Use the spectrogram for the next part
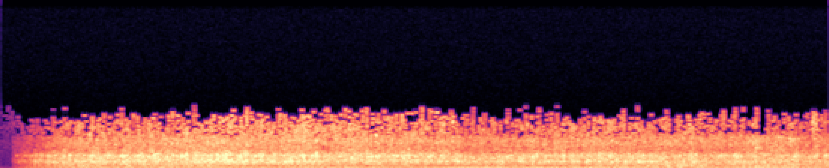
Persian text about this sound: سرک عمومی داخل دره سالنگ مثل همیشه شاهد تردد کاروان‌های موترهای مسافربری و باربری است که ازدحام آن چشمگیر به نظر می‌رسد.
